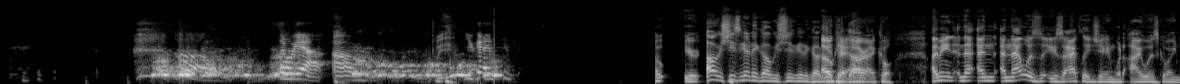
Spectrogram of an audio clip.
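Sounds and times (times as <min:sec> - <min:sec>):
dog barking and yowling: 0:01.4 - 0:05.2
speech: 0:02.8 - 0:05.2, 0:06.8 - 0:11.8.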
